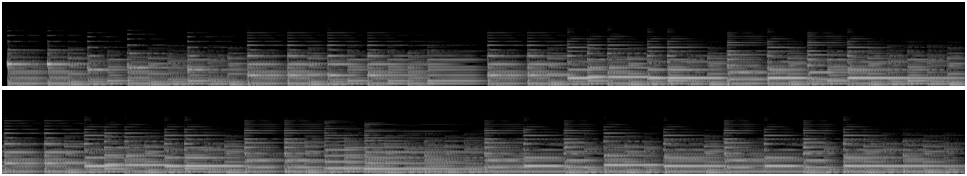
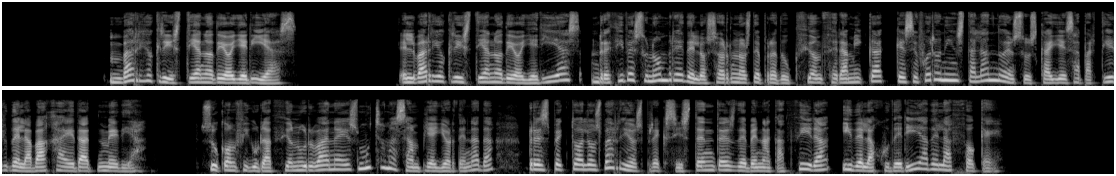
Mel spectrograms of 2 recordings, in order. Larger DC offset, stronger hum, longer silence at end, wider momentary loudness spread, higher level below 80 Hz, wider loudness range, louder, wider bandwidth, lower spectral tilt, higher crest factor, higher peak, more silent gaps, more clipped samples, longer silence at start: neither; neither; second, 0 s vs 1.15 s; about the same, 6 LU vs 6 LU; first, -48 dBFS vs -62 dBFS; about the same, 4 LU vs 2 LU; second, -27 LUFS vs -19 LUFS; second, 6.6 kHz vs 13.5 kHz; first, -8.5 dB/octave vs -3.5 dB/octave; about the same, 14 dB vs 18 dB; second, -12 dBFS vs -2 dBFS; neither; neither; second, 0.05 s vs 1.1 s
